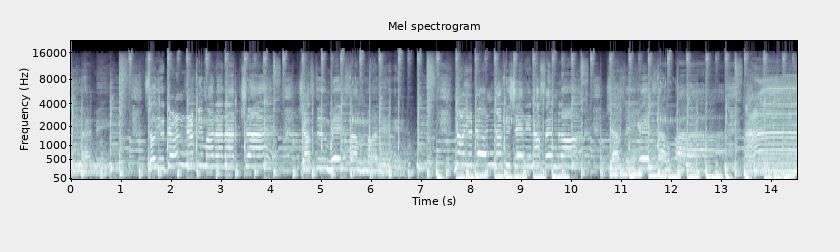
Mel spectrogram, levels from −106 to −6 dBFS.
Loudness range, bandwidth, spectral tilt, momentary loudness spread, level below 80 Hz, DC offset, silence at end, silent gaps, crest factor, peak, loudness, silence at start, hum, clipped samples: 2 LU; 18 kHz; -4.5 dB/octave; 8 LU; -20 dBFS; under 0.1%; 0 s; none; 10 dB; 0 dBFS; -11 LUFS; 0 s; none; 0.2%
